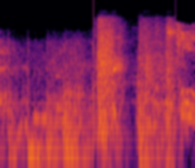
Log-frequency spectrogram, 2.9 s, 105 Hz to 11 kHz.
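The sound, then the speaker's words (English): A person's whole body slams hard into a 48-inch high by 96-inch wide chalkboard with a loud, broad crash, followed by a second jolting thud and a rattling, clattering aftermath over a low, murmuring background. “Abruptly, he turns around and ducks just as I fly right past him, crashing hard against the 48-inch high by 96-inch wide chalkboard with my entire body.”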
